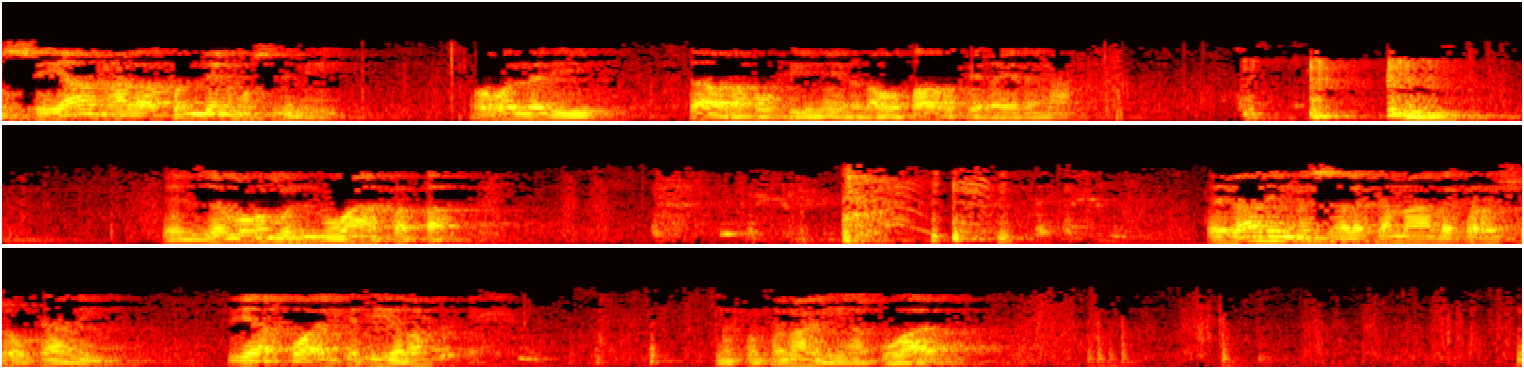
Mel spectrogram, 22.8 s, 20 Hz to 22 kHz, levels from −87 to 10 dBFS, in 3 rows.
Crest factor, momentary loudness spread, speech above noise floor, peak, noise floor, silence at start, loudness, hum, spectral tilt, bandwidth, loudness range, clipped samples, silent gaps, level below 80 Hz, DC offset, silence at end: 18 dB; 22 LU; 30 dB; 0 dBFS; -47 dBFS; 0 s; -17 LUFS; none; -4.5 dB/octave; 5.8 kHz; 5 LU; under 0.1%; none; -56 dBFS; under 0.1%; 0.4 s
